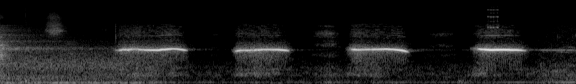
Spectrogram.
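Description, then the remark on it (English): A person in a pine forest whistles four steady, clear notes of similar pitch to call yellow-tailed black cockatoos, each held for about half a second with short even pauses between, fairly loud over a quiet outdoor background. “I was whistling and they called back.”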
